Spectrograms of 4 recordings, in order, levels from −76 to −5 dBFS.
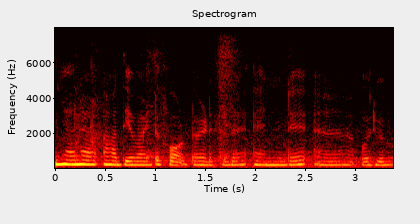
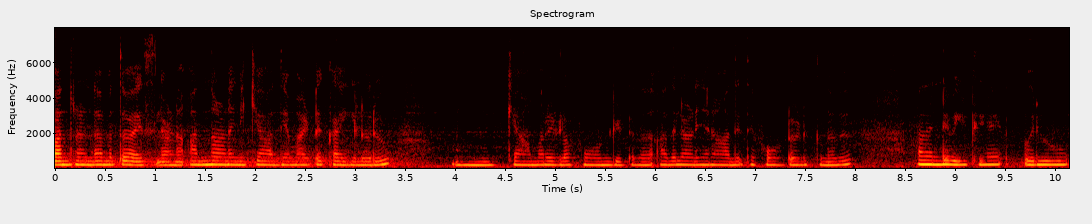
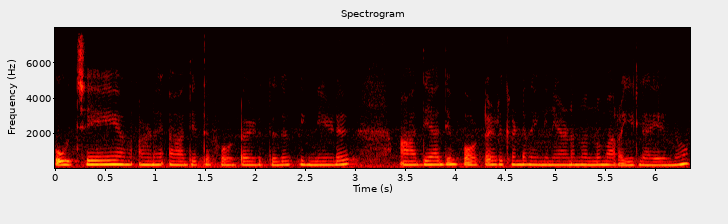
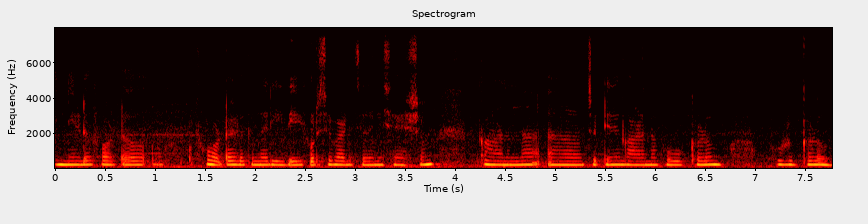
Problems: low volume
